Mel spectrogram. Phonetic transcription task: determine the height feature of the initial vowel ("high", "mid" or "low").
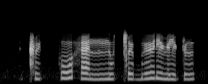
high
